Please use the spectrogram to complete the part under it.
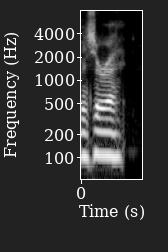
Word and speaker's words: Missouri: It sort of is, and actually not everyone in the state of Missouri pronounces it Missouri. That's more of a central and south Missouri pronunciation.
